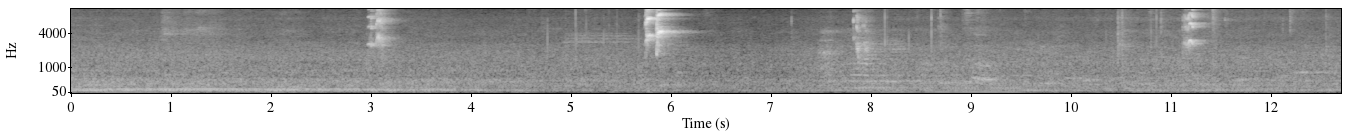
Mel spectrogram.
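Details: Companion cockatiels give sparse, sharp chirps every few seconds, one louder doubled note standing out, with a steady low hum throughout the room.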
